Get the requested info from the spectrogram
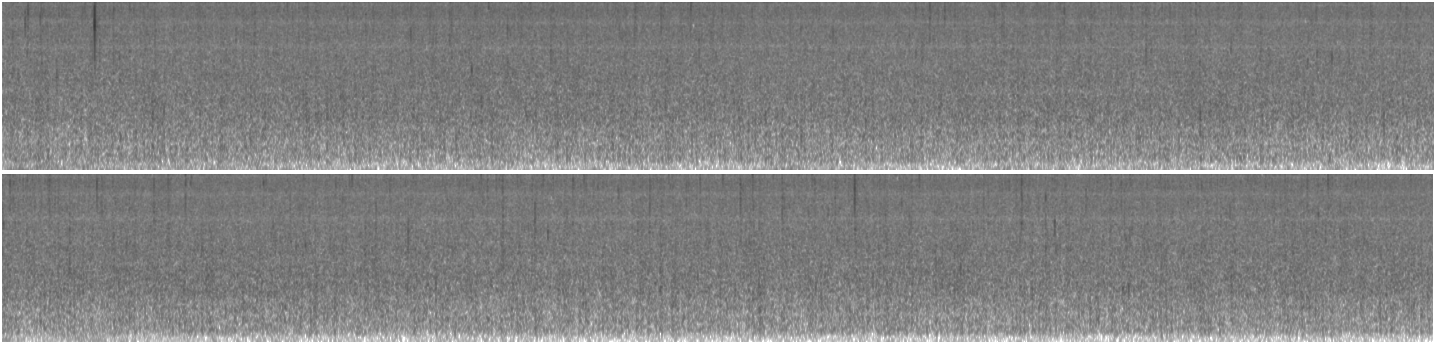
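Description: Steady, even rain falling through the forest.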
